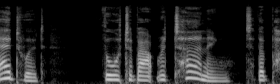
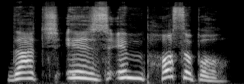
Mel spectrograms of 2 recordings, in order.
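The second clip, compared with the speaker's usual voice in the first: raised, sharp protest; shouted; 6 semitones higher, 6 dB louder than usual. A narrator's reading. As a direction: shout it in disbelief. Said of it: "shouted Miles".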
